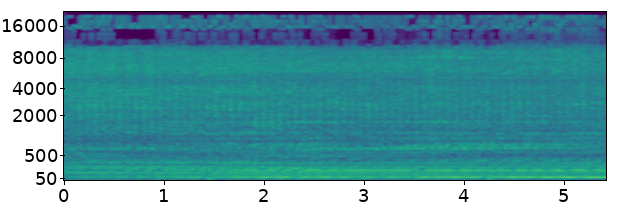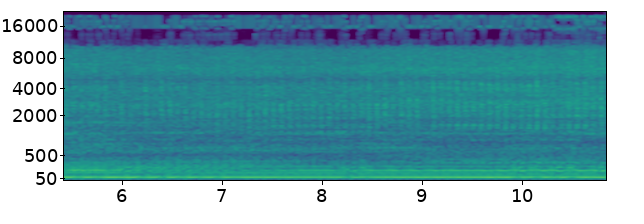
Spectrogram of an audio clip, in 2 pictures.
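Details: Can-Am Maverick X3 XMR Turbo RR idling steadily with a light, regular tick over it, about three a second; cause unknown.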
